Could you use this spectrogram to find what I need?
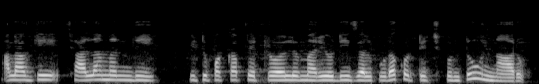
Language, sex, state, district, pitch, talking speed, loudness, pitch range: Telugu, female, Andhra Pradesh, Sri Satya Sai, 200 Hz, 100 wpm, -16 LUFS, 195-210 Hz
